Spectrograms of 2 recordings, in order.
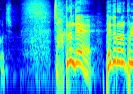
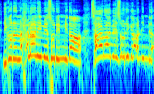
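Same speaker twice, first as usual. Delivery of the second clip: fawning acclaim; 8 semitones higher, 5 dB louder than usual. Acted. Crowd flattering Herod.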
